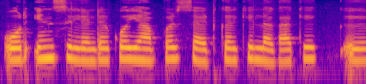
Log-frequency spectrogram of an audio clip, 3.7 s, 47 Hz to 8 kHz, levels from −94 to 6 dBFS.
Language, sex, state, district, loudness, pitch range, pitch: Hindi, female, Madhya Pradesh, Dhar, -18 LUFS, 200-225 Hz, 210 Hz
